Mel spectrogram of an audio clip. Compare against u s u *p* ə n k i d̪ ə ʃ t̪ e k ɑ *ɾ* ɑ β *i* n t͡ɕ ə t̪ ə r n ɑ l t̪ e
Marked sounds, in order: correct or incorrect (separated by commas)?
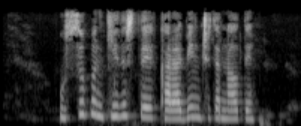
correct, correct, correct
